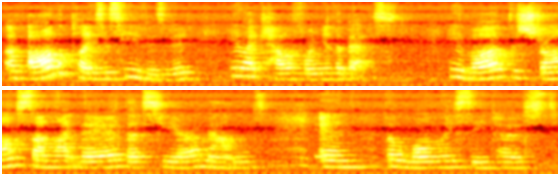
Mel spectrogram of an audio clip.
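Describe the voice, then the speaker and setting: A woman's voice: medium pitch, slow. Distant, echoey woman reading to children. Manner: checks understanding with simple questions. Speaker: teacher reading a picture book to children. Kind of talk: read-aloud with questions to young pupils. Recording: roomy, distant mic, faint background noise.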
